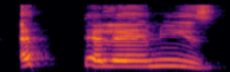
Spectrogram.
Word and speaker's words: التلاميذ: التلاميذ، ما نطقتش اللام عادي والكلمة طالعة صح، يبقى دي لام شمسية.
